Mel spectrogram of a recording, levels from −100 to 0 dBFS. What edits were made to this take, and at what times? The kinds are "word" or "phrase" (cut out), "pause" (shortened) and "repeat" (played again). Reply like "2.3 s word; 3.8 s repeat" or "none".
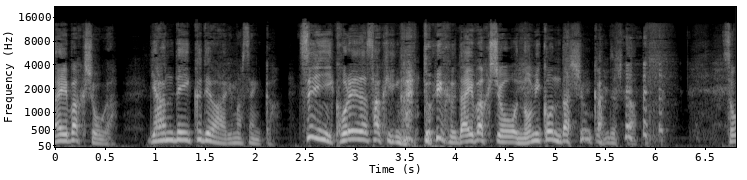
2.3 s pause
